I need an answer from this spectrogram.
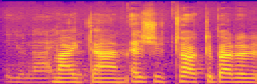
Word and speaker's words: Maidan: And as I understand it, and I'm probably not pronouncing it right, could you pronounce it again? It's Maidan United. Maidan.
